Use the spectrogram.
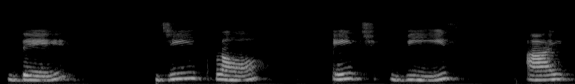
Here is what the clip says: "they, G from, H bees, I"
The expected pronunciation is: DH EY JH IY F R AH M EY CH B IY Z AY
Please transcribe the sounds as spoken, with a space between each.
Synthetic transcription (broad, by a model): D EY JH IY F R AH EY CH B IY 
